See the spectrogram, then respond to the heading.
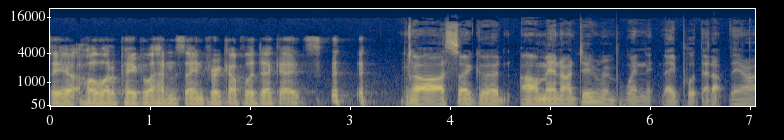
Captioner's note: chuckles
